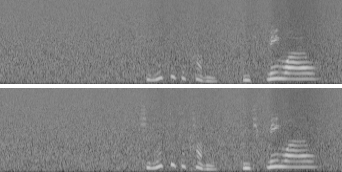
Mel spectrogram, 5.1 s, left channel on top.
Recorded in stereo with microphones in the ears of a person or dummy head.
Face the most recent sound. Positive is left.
turn(degrees=15)  # may be behind; listen again after turning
